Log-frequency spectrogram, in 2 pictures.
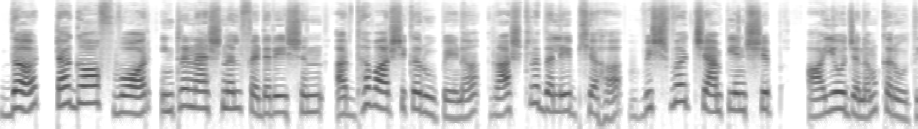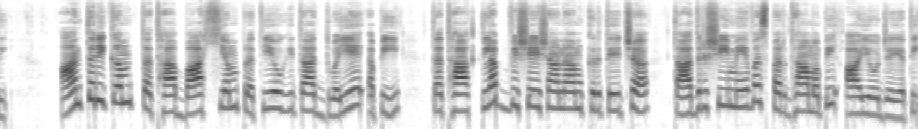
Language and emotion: Sanskrit, neutral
